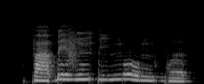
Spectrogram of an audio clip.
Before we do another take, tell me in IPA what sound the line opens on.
p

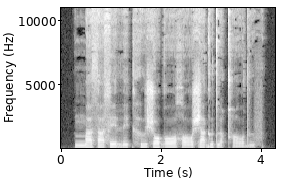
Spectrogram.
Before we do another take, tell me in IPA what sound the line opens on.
mː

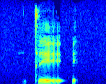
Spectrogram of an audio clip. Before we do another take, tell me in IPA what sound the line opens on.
t̪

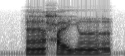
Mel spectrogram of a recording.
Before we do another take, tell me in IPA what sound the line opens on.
æ̃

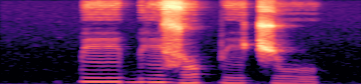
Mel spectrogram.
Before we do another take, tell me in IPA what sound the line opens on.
k͡p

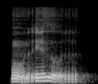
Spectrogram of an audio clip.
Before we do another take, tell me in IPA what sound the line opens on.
õ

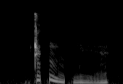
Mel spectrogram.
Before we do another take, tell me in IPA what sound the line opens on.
ʈ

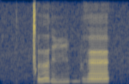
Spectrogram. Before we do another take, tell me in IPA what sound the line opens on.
ǀ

